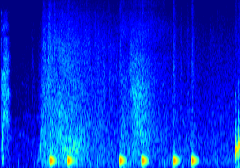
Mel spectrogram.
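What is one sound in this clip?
Short soft blips sound in pairs as a menu selection moves.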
